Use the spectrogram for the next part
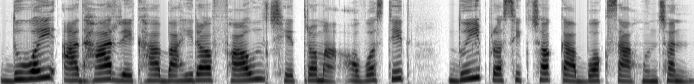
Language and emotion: Nepali, neutral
